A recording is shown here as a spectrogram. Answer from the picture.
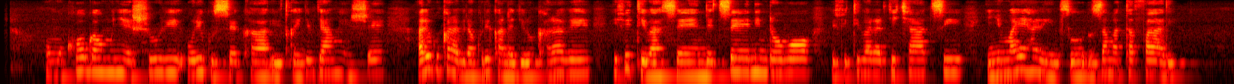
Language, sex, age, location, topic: Kinyarwanda, female, 25-35, Kigali, health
